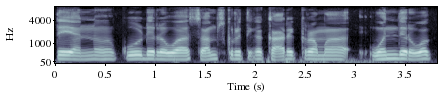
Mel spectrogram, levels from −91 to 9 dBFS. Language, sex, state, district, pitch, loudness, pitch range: Kannada, male, Karnataka, Koppal, 155 Hz, -15 LUFS, 150-160 Hz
